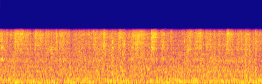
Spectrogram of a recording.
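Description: Passenger train running steadily, a continuous rumble of wheels on the track with light rhythmic clatter, heard from an open carriage window.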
